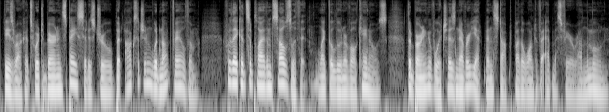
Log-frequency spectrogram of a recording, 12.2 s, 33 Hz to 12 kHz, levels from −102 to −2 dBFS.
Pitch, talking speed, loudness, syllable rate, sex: 105 Hz, 215 wpm, -21 LUFS, 5.7 syllables/s, male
